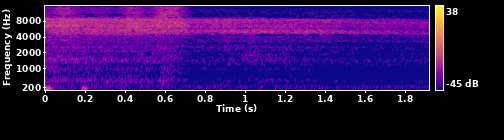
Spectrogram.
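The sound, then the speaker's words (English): A voice imitates food sizzling on a hot pan with a steady, breathy hiss held for about two seconds, fairly loud, easing slightly softer toward the end. “You can let that shit sizzle for a while.”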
